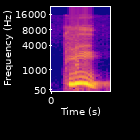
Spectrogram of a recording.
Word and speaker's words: plus: Pues acordáis de más, plus, plus. Siempre ese al final no se pronuncia.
